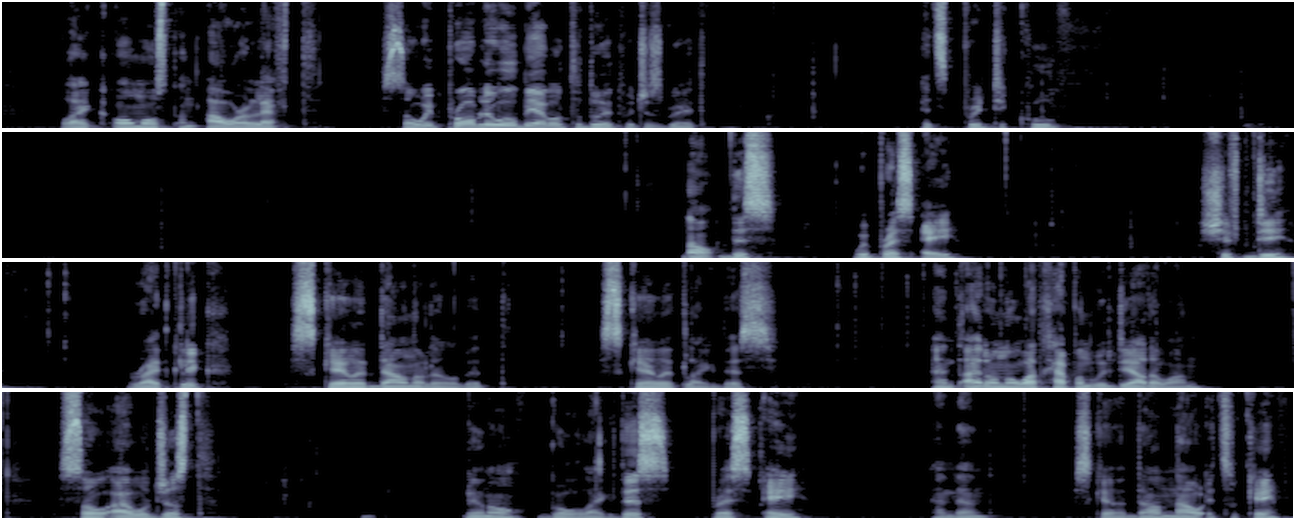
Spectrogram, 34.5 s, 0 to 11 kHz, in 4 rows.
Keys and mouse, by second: 2.7 alt+q, 4.9 alt+middle click, 5.6-22.8 drag, 13.1 Tab, 14.3 a, 16.6 shift+d, 21.1 s, 22.8-33.7 alt+middle drag, 24.5 ctrl+z, 26.4 p, 27.6 alt+q, 30.7 a, 33.7-34.4 drag, 34.2 s.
